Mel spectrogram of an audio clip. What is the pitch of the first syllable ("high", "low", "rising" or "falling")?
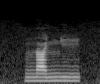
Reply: high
